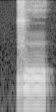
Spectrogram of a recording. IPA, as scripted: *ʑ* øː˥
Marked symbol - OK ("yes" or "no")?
no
